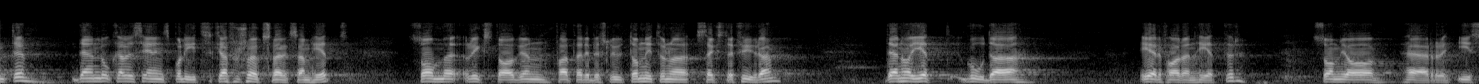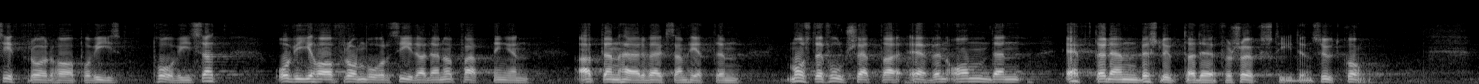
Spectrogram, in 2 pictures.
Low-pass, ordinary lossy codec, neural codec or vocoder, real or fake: 7.2 kHz; none; none; real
